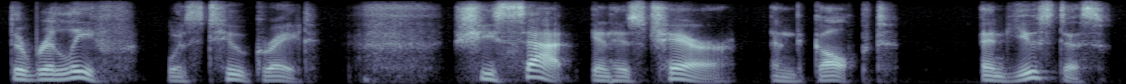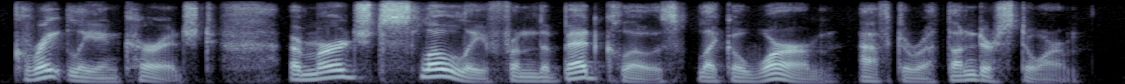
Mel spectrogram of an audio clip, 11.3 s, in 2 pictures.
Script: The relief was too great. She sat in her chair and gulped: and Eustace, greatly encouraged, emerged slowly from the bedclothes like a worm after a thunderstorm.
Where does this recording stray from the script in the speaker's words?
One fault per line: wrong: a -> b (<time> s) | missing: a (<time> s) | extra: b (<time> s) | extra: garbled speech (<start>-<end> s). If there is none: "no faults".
wrong: her -> his (3.0 s)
